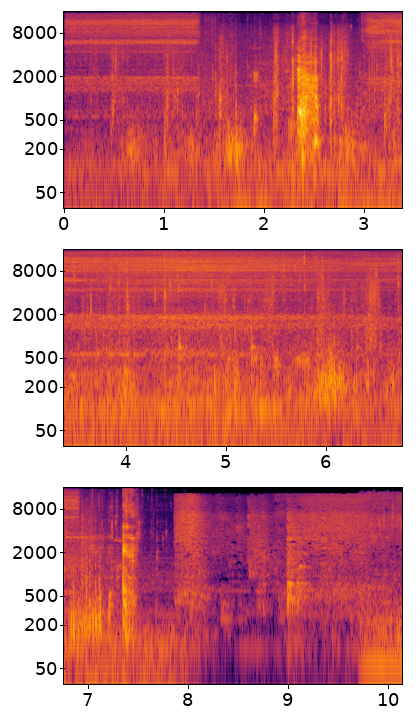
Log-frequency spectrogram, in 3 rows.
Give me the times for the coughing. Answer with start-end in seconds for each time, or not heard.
1.9-2.5, 6.8-7.5.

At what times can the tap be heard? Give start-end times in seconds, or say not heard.
0.0-10.0.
